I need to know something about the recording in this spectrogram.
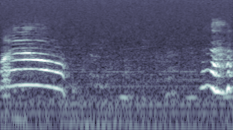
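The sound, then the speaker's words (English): A man imitates a cat's meow to a dog: one drawn-out, falling meow, a quiet pause, then a shorter rising meow at the end. No talking. “He thinks there's a cat out in the backyard, but he can't see it.”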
